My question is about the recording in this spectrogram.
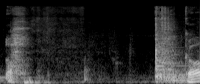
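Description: Handling noise from a magnetic LED work light being lifted and set against the metal frame of a bandsaw, ending in a short sudden knock as it goes on.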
